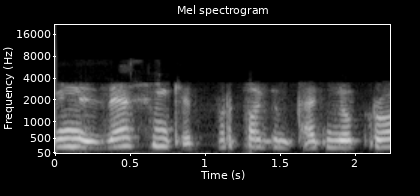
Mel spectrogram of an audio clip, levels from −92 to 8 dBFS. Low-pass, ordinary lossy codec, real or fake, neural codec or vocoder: 7.2 kHz; AAC, 32 kbps; fake; vocoder, 44.1 kHz, 128 mel bands every 256 samples, BigVGAN v2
